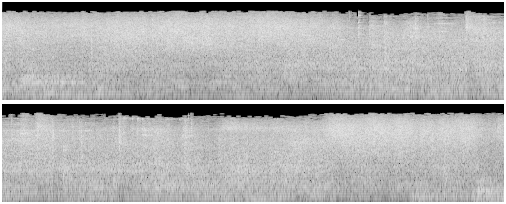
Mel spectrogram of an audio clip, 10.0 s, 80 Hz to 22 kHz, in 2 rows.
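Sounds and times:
packaging machine running: 0.0 - 10.0.

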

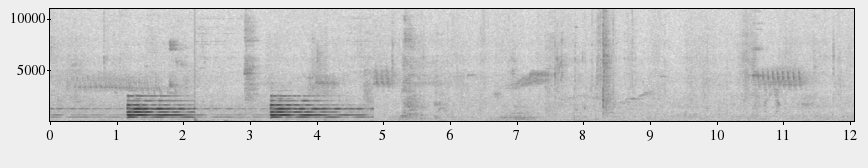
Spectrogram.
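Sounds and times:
bell ringing: 0.0 - 4.8.

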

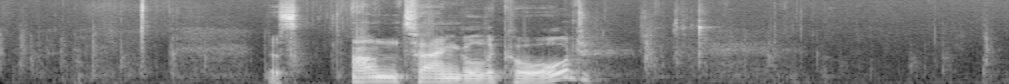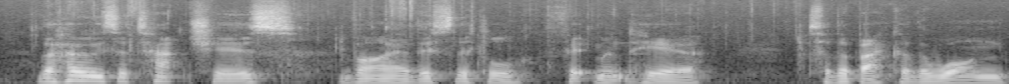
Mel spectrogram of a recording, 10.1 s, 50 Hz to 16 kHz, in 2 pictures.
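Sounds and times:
light plastic clicks and rustles: 0.0 - 9.7.

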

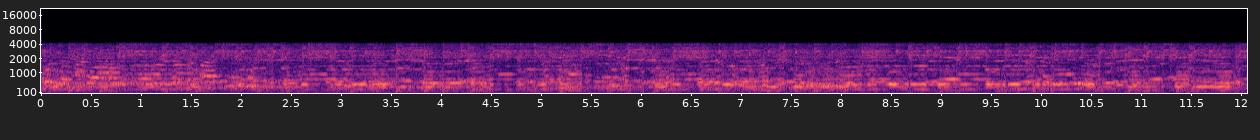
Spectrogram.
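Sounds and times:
live folk music: 0.0 - 12.0.

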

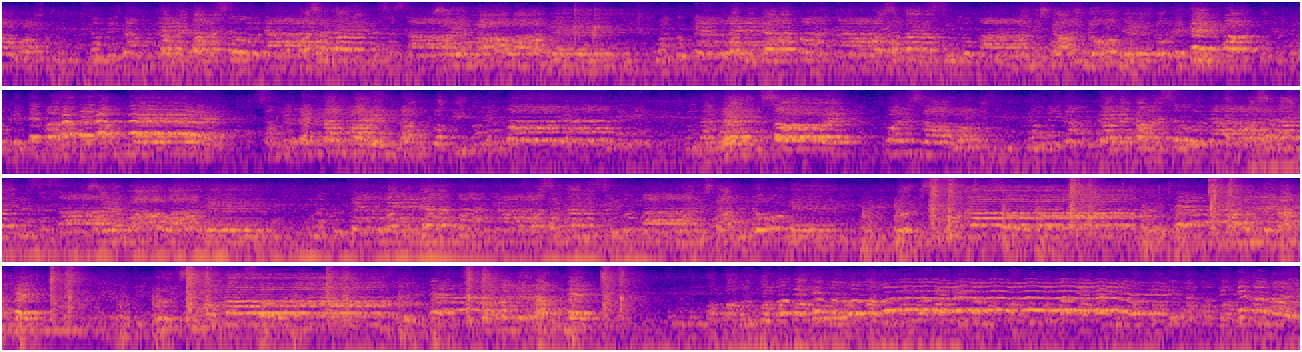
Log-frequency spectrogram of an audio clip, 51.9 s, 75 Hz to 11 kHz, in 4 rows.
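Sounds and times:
mixed choir singing: 0.0 - 51.9.

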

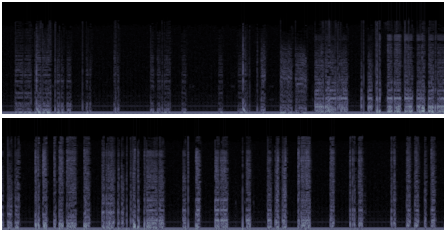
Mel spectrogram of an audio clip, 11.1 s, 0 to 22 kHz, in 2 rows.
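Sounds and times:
low electrical hum: 0.0 - 11.0
irregular clicks and crackles: 2.9 - 11.0.

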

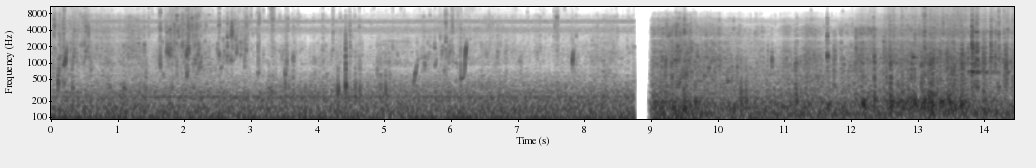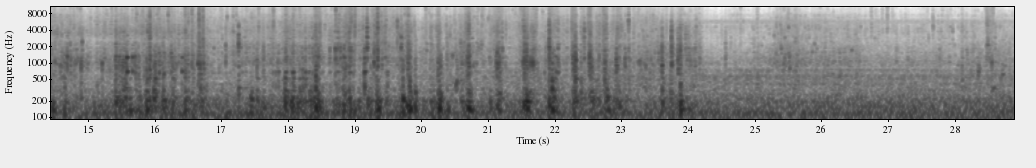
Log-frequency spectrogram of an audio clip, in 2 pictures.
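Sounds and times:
low rumble: 0.0 - 28.9
water and fish splashing: 0.0 - 28.9.

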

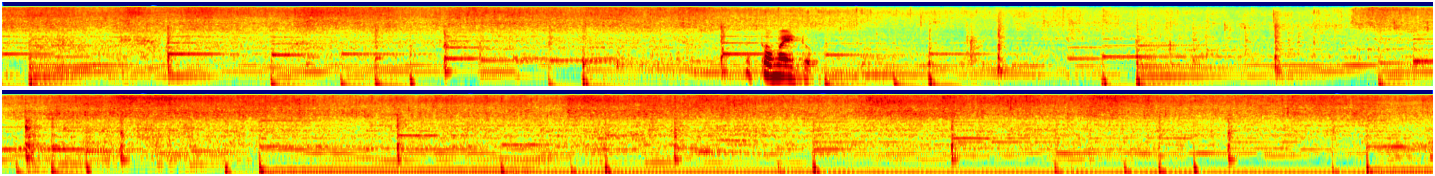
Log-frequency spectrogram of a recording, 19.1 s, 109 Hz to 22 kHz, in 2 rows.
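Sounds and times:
vegetables sizzling in hot oil: 0.0 - 19.0.

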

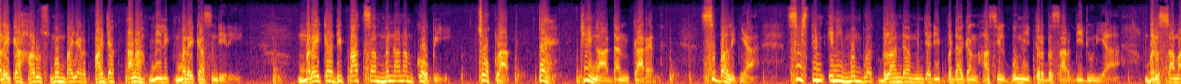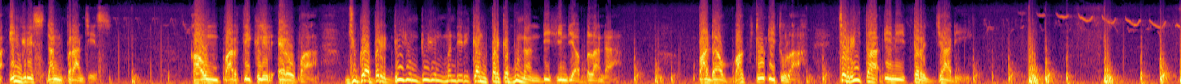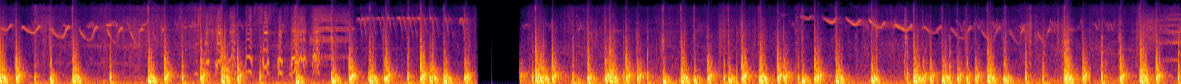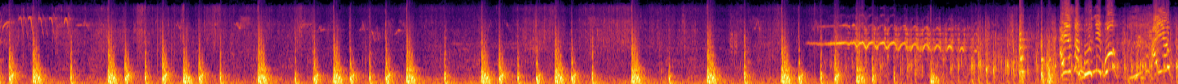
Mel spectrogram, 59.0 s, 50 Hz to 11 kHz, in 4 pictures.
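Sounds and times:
wooden pestles pounding rice: 3.3 - 13.2, 14.0 - 18.6, 19.4 - 55.2.

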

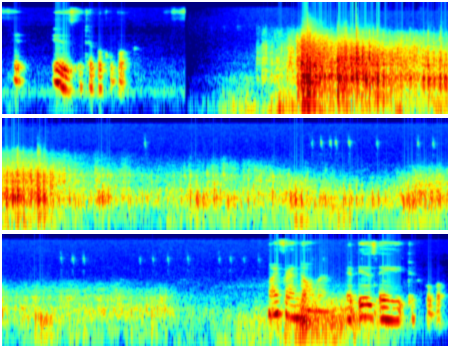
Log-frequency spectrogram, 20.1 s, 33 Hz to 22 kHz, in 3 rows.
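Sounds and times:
thunder crack and rumble: 3.4 - 19.2.

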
